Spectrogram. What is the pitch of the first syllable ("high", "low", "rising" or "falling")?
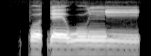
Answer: low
